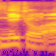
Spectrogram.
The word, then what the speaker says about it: Nikola: I sent him Vic Lombardi's tweet video of Vic asking Jokic, like, have we been saying your first name wrong for since you've been here? And he was basically like, yeah. yeah. – So it's, it's, it's Nicola. It's Nicola. So you just say it slow.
